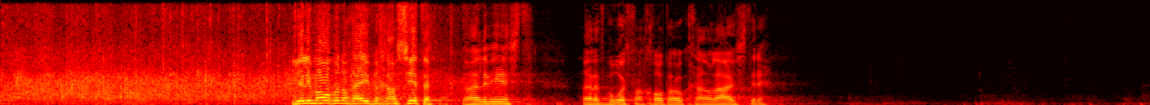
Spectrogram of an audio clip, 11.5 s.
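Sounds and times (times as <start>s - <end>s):
audience applause: 0.0s - 5.2s
speech: 2.9s - 7.8s.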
